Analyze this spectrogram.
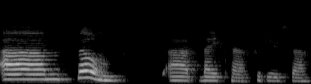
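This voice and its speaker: A woman with a London accent speaks with ordinary pitch variation. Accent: southern English, London, educated. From London, England. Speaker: entrepreneur. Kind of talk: interview.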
